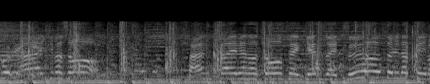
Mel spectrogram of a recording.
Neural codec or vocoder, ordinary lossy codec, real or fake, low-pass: none; none; real; none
